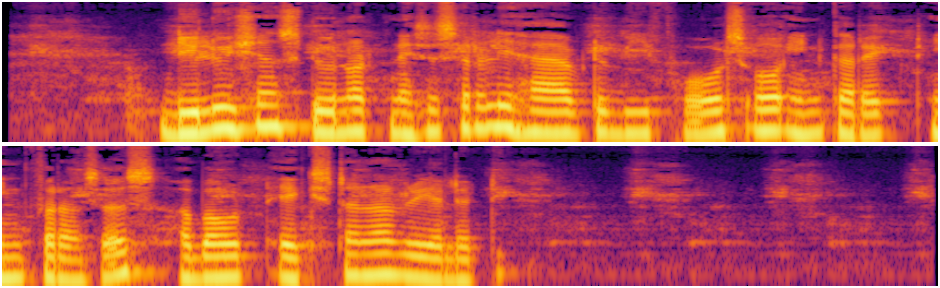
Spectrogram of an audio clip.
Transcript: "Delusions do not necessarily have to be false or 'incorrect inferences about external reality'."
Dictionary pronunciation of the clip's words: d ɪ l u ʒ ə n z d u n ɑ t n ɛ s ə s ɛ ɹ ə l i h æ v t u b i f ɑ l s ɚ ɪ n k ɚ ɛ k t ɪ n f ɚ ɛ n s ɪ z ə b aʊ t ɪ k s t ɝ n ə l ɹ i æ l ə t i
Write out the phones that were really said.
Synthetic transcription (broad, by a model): d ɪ l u ʃ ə n s d u n ɑ t n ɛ s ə s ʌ ɹ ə l i h æ v t u b i f ɑ l s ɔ ɪ n k ɚ ɛ k t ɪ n f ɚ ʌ n s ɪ s ə b aʊ t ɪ k s t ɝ n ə l ɹ i æ l ə t i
